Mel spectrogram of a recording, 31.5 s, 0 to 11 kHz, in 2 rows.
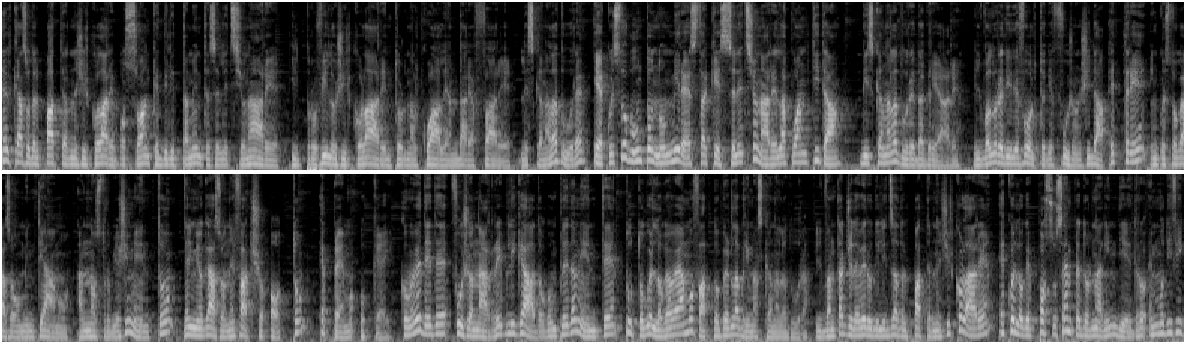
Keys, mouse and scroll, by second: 7.6 click, 15.9 click, 16.3 click, 16.7 click, 17.3 click, 17.8 click, 20.1 click.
